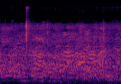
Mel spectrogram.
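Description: Several people chattering at once, voices overlapping into a busy babble, with a sharp click about half a second in.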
